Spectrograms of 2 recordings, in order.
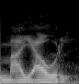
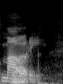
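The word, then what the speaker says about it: Māori: You didn't say Mayauri, No. like some people. I think it's the Spanish that helps. Maori. Yeah, no, it's Maori. That's how it's written, though, huh? Maori. So you Maori.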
